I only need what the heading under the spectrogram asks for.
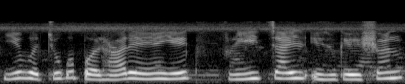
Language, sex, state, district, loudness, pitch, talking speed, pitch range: Hindi, female, Odisha, Sambalpur, -14 LUFS, 260 Hz, 175 wpm, 230-275 Hz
